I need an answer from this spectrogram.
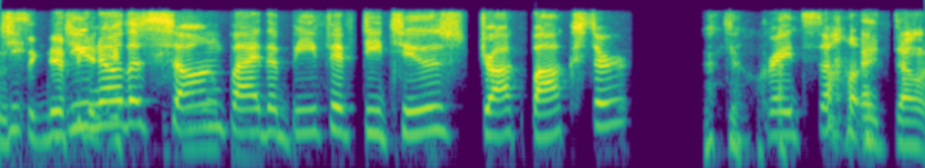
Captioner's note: laugh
